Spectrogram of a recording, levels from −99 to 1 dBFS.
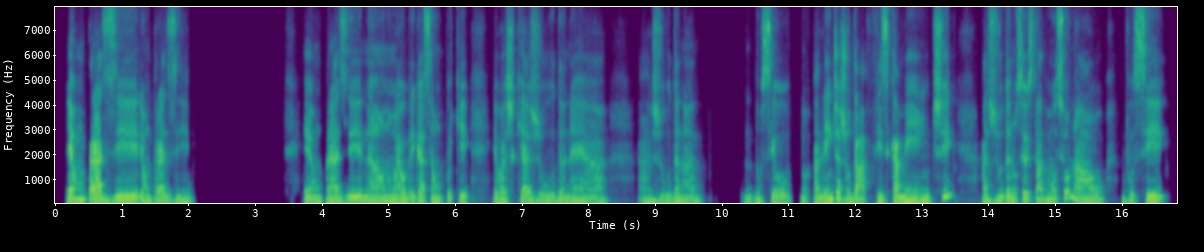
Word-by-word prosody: É 195 +2 +6
um 210 0 +3
prazer, 160 -5 +4
é 160 - +2
um 160 +1 -1
prazer. 155 -6 -2 1.6
É 150 0 0
um 155 +1 -1
prazer 160 -3 +2
não, 155 +1 0
não 160 +1 +1
é 155 - +1
obrigação 160 0 0
porque 165 +2 -4 0.3
eu 160 0 -2
acho 165 0 -1
que - - -7
ajuda, 165 0 -1
né, 165 +2 -1
a 145 -1 -5 0.6
ajuda 155 +5 -3
na 155 -2 -3
no 145 0 -7 0.6
no 150 +2 -6
seu, 170 +3 -2
no 155 +1 -7
além 155 +8 +3
de 235 - +1
ajudar 150 - 0
fisicamente, 155 - +2 0.4
ajuda 150 +3 -1
no 190 +2 0
seu 230 +4 +2
estado 215 -3 -1
emocional, 200 - 0 0.2
você 155 +2 0
160 Hz, 130 wpm, -22 LUFS, 150-175 Hz, 1.6 s, É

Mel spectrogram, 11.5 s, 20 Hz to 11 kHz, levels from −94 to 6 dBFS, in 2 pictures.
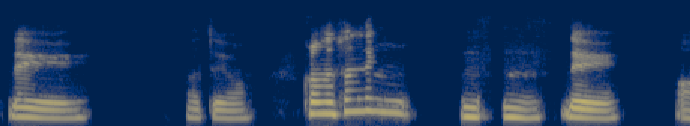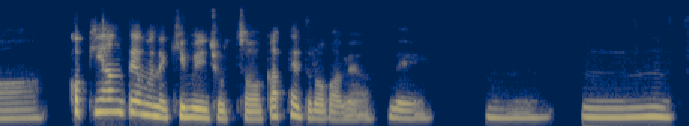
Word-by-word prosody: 네. 180 -4 0 0.8
맞아요. 170 -2 -7 0.4
그러면 265 0 +5
선생 310 +4 -1 0.7
음 195 -1 +2 0.2
음 180 -2 -1
네. 175 -3 +3 0.5
아 170 +1 -8 0.2
커피 300 -1 +3
향 300 -1 +5
때문에 240 -9 +6
기분이 190 -1 +5
좋죠 155 -2 -2
카페 205 - +1
들어가면. 155 -4 -4
네. 170 -5 -4 0.5
음 180 0 -9 0.3
음. 190 +1 -2
185 Hz, 170 characters per minute, -27 LUFS, 170-205 Hz, 0.8 s, 때문에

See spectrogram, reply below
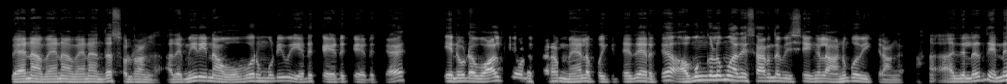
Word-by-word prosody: வேணாம் 130 0 +4
வேணாம், 125 0 +1
வேணான்தான் 130 +3 0
சொல்றாங்க. 120 -3 -3 0.2
அதை 115 +1 -1
மீறி 175 +4 +4
நான் 125 -4 +1
ஒவ்வொரு 150 +6 -1
முடிவு 165 +3 -2
எடுக்க, 140 +2 -6
எடுக்க, 130 +1 -6
எடுக்க 110 +1 -14 0.6
என்னோட 145 -1 +2
வாழ்க்கையோட 160 +1 +1 0.2
தரம் 145 +2 -1
மேலே 135 +3 +2
போய்க்கிட்டேதேன் 135 +3 -1
இருக்கு. 130 +7 -3 0.2
அவுங்களும் 200 +7 +3
அதை 175 -1 +2
சார்ந்த 160 0 +2
விஷயங்கள 140 +1 0
அனுபவிக்கிறாங்க. 130 -7 -2 0.5
அதிலருந்து 145 +9 +1
என்ன 180 +6 +2
140 Hz, 150 wpm, -23 LUFS, 125-160 Hz, 0.6 s, வேணாம்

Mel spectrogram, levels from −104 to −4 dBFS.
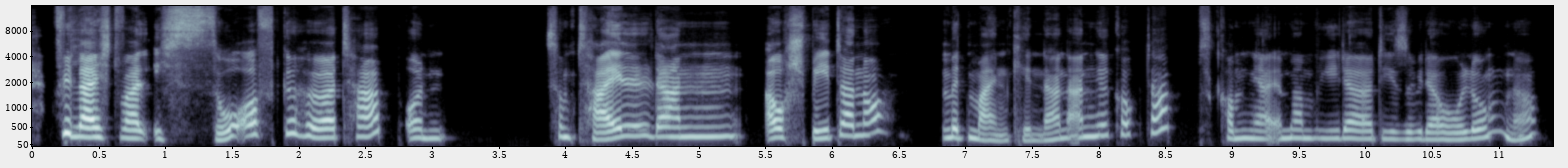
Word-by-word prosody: Vielleicht, 250 -11 +8
weil 215 -2 +4
ich's 200 -2 -1
so 180 +10 +1
oft 300 +2 -1
gehört 250 -9 +2
hab 255 +9 +3
und 215 +1 -5 0.7
zum 245 -3 -5
Teil 240 +10 +3
dann 255 +1 -1
auch 230 +3 +4
später 220 +9 0
noch 350 +7 -3 0.4
mit 225 0 -2
meinen 160 -7 -2
Kindern 165 +7 -7
angeguckt 290 +6 -5
habe. 390 - +1 0.2
Es 455 - -18
kommen 210 - -5
ja 205 - -5
immer 220 +1 -6
m 210 -1 -7
wieder 210 -1 -5
diese 190 -1 -10
Wiederholungen, 185 - -4
ne? - - -7
225 Hz, 145 wpm, -26 LUFS, 200-265 Hz, 0.7 s, Vielleicht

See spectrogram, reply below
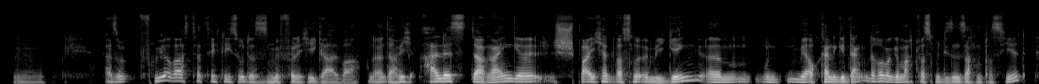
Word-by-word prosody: Hm. 95 0 -15 0.6
Also, 125 +3 -4
früher 175 +3 -1
war's 160 -1 -2
tatsächlich 130 -4 -7
so, 120 0 -1
dass 105 -5 -4
es 95 - -8
mir 105 +1 -1
völlig 100 -3 -4
egal 90 -3 -4
war, 80 - -8
ne? 110 0 -4
Da - - -2
habe 115 - +1
ich 115 -1 -3
alles 140 +2 +4
da 115 -2 +6
reingesch 130 +7 +2 0.2
speichert, 120 -1 0
was 115 - -1
nur 120 - +2
irgendwie 105 -2 0
ging, 165 - +3
ähm, 115 +1 0
und 115 -2 -5
mir 120 -1 +2
auch - - -2
keine 115 -3 +4
Gedanken 115 +7 0
darüber 140 -2 +2
gemacht, 120 0 0
was 115 -1 -3
mit 110 - -3
diesen 105 +1 +1
Sachen 105 -2 -3
passiert. - - -4
115 Hz, 215 wpm, -26 LUFS, 105-130 Hz, 0.6 s, da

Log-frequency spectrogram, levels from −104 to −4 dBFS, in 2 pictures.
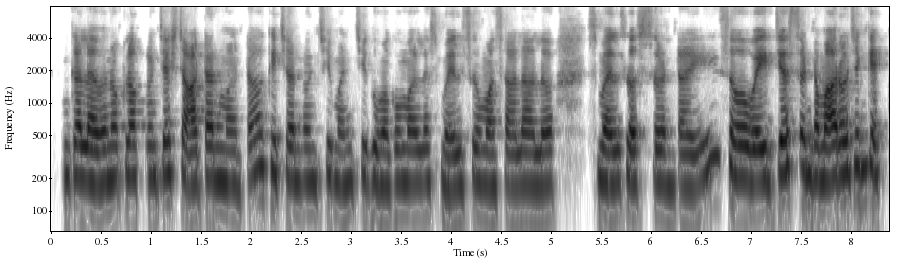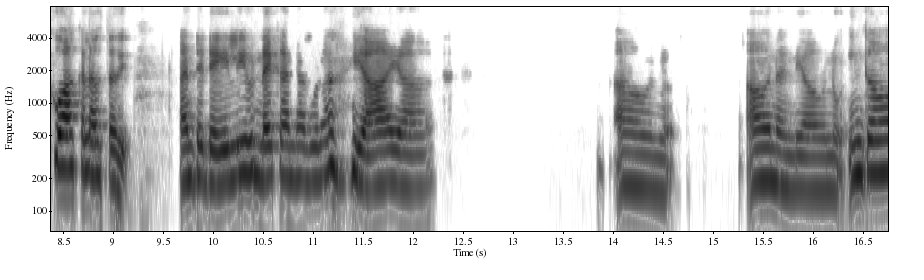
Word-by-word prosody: ఇంకా 210 0 -1
11:00 200 +3 +1
నుంచే 205 +2 -2
స్టార్ట్ 175 -2 +2
అనమాట. 180 -3 -4 0.2
కిచెన్ 200 -5 -2
నుంచి 190 +2 -7
మంచి 185 +3 -7
గుమగుమలు, 180 +1 -2
స్మెల్స్ 170 0 -4 0.2
మసాలాలు 175 0 -2 0.5
స్మెల్స్ 180 -2 +1
వస్తుంటాయీ. 175 0 -3 0.2
సో, 255 - +3 0.2
వెయిట్ 190 0 +4
చేస్తుంటాం. 225 -4 +3
ఆ - - +10
రోజు 225 +4 +3
ఇంక 250 +1 +1
ఎక్కువ 255 -2 +7
ఆకలవుతది. 210 -6 -1 0.6
అంటే 200 +1 -2
డైలీ 185 +5 +1
ఉండే 200 -2 +3
కన్నా 200 -1 -2
గూడా 210 +6 -3 0.3
యాహ్! 175 +2 +2
యాహ్! 165 0 -8 1.9
అవును. 165 -3 -8 0.9
అవునండి. 180 -4 -2
అవును. 155 0 -8 0.2
ఇంకా, 220 +1 +2
185 Hz, 115 wpm, -23 LUFS, 175-205 Hz, 1.9 s, ఆ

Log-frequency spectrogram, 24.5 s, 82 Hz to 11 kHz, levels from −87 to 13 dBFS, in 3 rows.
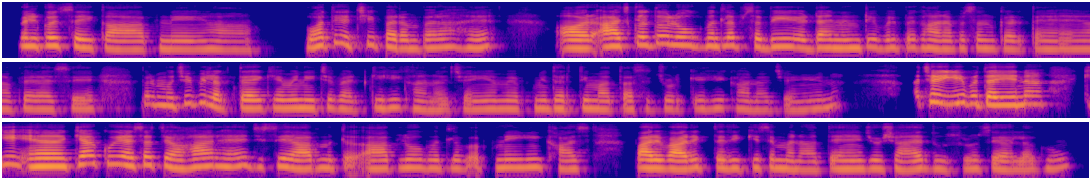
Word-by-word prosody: बिल्कुल 245 +1 +4
सही 230 -4 +1
कहा 195 - +1 0.2
आपने, 185 +1 -6 0.2
हाँ। 180 -2 -9 0.3
बहुत 250 +6 +1
ही - - -4
अच्छी 260 +1 -4
परंपरा 210 -1 -1
है 210 +2 -2 0.6
और 200 0 +7
आजकल 240 +3 +4
तो 295 0 +1
लोग 260 -3 +1
मतलब 245 +1 0
सभी 225 -1 0
डाइनिंग 210 0 0
टेबल 210 -1 -5
पे 210 - -4
खाना 200 -2 -2
पसंद 200 -1 -7
करते 190 -1 -7
हैं 190 0 -7
या 190 0 -7
फिर 195 -1 -5
ऐसे 185 - -7 0.4
पर 280 - -5
मुझे 255 +4 -3
भी - - -1
लगता 205 -3 0
है 200 0 +4
कि 205 +1 -6
हमें 205 0 0
नीचे 205 0 -3
बैठ 185 -2 -7
के 205 - -6
ही 210 +1 -5
खाना 185 - -8
चाहिए 185 - -8
हमें 190 0 -5
अपनी 195 +1 -7
धरती 195 0 -4
माता 185 0 -4
से 190 - -16
जुड़ 190 +2 -10
के 195 - -9
ही 200 - -8
खाना 180 -2 -9
चाहिए 180 +2 -11
ना। 245 +5 -10 0.6
अच्छा 345 - +6
ये 310 0 +8
बताइए 265 -2 +7
ना 285 +1 +1 0.3
कि 280 +1 +3
अ, 235 +1 +8
क्या 290 +1 +7
कोई 285 0 -1
ऐसा 265 0 +5
त्योहार 225 +2 +2
है 235 +2 0
जिसे 225 0 -2
आप 200 - +2
मतलब 205 -1 -6
आप 200 +1 -3
लोग 210 -1 -3
मतलब 200 0 -6
अपने 215 0 -4
ही 220 0 -2
खास 190 -1 -6 0.3
पारिवारिक 205 0 +6
तरीके 200 +1 -3
से 210 +1 -6
मनाते 180 -1 -6
हैं 190 0 -1
जो 200 0 -4
शायद 190 +1 -2
दूसरों 190 0 -8
से - - -1
अलग 180 +1 -8
हो? 205 +4 -9
205 Hz, 200 wpm, -21 LUFS, 190-235 Hz, 0.6 s, ये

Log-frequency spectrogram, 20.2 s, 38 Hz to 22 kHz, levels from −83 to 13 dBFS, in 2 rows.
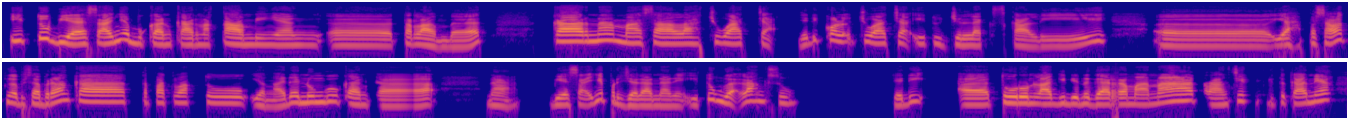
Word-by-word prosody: Itu 320 +5 0
biasanya 205 +5 +4
bukan 195 -4 0
karena 180 -1 -1
kaminya 185 -2 +1
yang, 175 0 -7
eee, 165 -1 -3
terlambat 155 -8 +1 0.5
karena 260 +2 +8
masalah 205 -3 +1
cuaca. 200 -3 -2 0.2
Jadi, 180 - -9
kalau 280 -4 0
cuaca 210 -4 -1
itu 200 0 -11
jelek 170 -2 -6
sekali, 155 - -5 0.3
eee, 155 -2 -2
iya 180 - +2
pesawat 210 +6 +1
enggak 210 -2 0
bisa 195 - +3
berangkat 245 +1 +4
tepat 220 0 -4
waktu, 220 -2 -3
yang 160 -4 -7
ada 225 +9 -1
nunggu 235 +2 -2
kan 185 -6 -2
Kak? 155 +1 -1 0.4
Nah, 160 -4 -5 0.3
biasanya 180 - -3
perjalanannya 160 -3 -3
itu 170 - -9
enggak 265 -7 -1
langsung, 260 -6 -3 0.7
jadi, 170 +8 -6 0.3
eee, 180 0 +3
turun 215 -2 +5
lagi 195 0 +3
di 200 - -1
negara 190 -1 +3
mana 220 +9 +5
transit, 195 +8 -4
gitu 230 - -12
kan 205 0 +2
ya, 280 +4 +1
200 Hz, 140 wpm, -24 LUFS, 170-225 Hz, 0.7 s, karena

